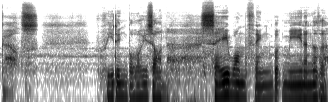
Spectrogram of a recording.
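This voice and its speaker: A man's growling, put-on character voice, fairly low in pitch, monotone and flat, very slow, with long, frequent pauses. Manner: snarling, growling.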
